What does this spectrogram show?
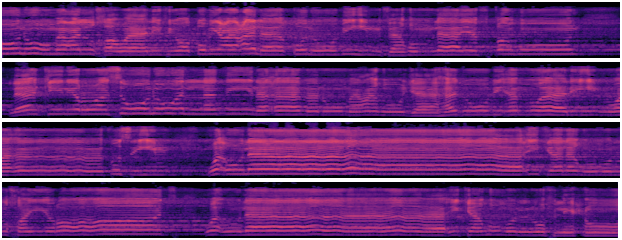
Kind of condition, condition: setting, large echoing room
